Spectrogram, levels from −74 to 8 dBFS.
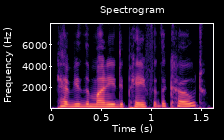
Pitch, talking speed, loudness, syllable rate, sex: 200 Hz, 370 wpm, -18 LUFS, 7.4 syllables/s, female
